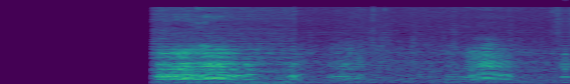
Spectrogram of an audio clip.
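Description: A small dog vocalising while it plays with a toy. The sound starts suddenly about a second in and is loudest at first, with a second short call near the end.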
